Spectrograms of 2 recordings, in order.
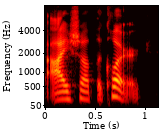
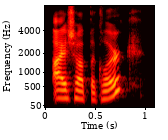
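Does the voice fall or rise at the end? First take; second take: fall; rise. First: The voice falls at the end, like a statement. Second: The voice rises at the end, like a question.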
